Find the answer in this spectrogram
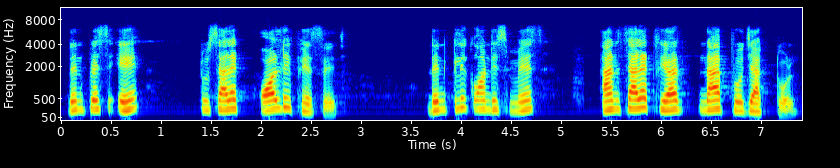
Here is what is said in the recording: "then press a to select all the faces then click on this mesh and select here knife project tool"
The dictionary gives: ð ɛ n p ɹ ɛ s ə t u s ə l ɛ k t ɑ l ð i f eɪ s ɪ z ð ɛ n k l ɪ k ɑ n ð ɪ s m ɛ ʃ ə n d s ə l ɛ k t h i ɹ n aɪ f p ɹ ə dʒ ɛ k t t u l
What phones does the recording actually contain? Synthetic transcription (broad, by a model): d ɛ n p ɹ ɛ s ə t u s ə l ɛ k t ɑ l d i p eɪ s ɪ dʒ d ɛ n k l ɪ k ɑ n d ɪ s m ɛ s ə n d s ə l ɛ k t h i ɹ n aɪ p ɹ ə dʒ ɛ k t t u l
